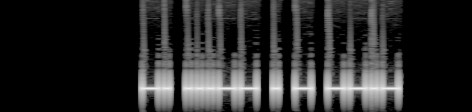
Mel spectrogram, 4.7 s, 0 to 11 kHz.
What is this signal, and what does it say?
Morse code, heard as a keyed tone, about 22 wpm, 700 Hz. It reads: N3ETQ
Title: USA Call Signs - 5 Characters - Repeated 2x - 22wpm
